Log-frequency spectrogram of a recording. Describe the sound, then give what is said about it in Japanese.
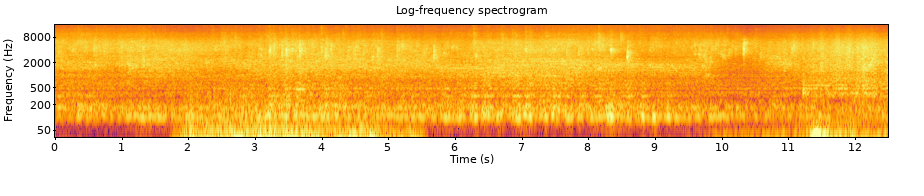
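Hot water rinsing a boy's hair during a hair wash: a soft, steady hiss of running water with light splashing patter, quiet and continuous throughout. “おお、髪、お湯でいっぱい流されてる。”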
